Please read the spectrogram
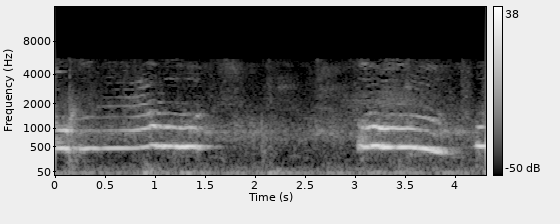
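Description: A child's voice making long drawn-out 'ooo' calls. One call is held for about a second and a half with a small lift in pitch. After a pause, a shorter call slides downward in pitch near the end.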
